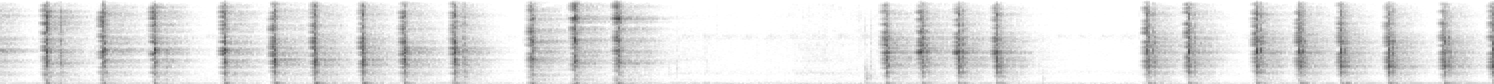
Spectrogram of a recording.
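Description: Quick metallic taps with a hand tool on a Yamaha NMAX scooter's metal CVT cover, about three a second in three runs with two short pauses. The tapping knocks the cover loose so it can be pulled off.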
